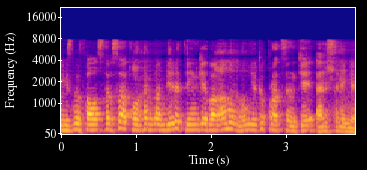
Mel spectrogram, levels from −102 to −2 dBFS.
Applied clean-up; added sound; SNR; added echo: neural mask model DeepFilterNet 3.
